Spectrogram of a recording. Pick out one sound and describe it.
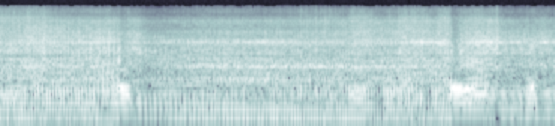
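Tyres rumble over a bumpy dirt trail.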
